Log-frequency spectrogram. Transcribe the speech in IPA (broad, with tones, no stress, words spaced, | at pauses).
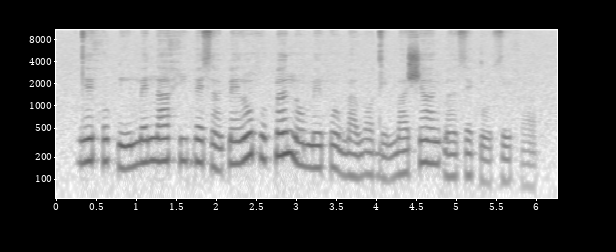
dɛ̃˦ho˦˨k͡pĩ˨˦ mɛ˦na˦ hi˦bɛ˦sã˧ k͡pɛ̃˧lɔ̃˦fo˧k͡pã˦ nɔ̃˦mɛ̃˦fɔ̃˦˨ma˧ wɔ˧de˨ ma˧ ʃã˦ ɡ͡bã˦sɛ˦˨k͡pɔ̃˨ se˨ha˨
